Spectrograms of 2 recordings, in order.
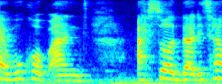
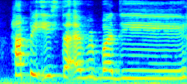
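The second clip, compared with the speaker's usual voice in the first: festive call-out; 6 semitones higher than usual. Real, not acted. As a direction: call out holiday wishes to a crowd. Calls out greeting to viewers.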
